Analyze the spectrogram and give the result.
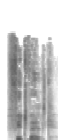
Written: fedtvalk

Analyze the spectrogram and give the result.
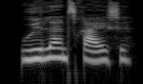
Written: UDLANDSREJSER

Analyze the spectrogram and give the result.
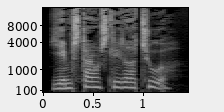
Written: hjemstavnslitteratur

